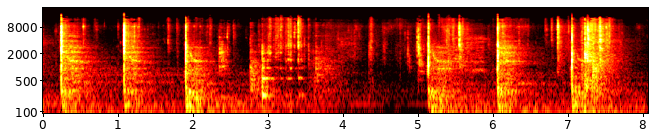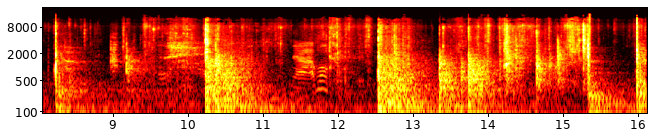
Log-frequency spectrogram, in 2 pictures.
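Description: Hammer blows on a precast hollow-core concrete plank, about one strike a second, chipping and breaking the concrete away. The strikes pause briefly around a quarter of the way in, then resume.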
